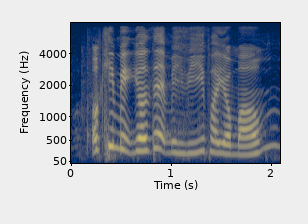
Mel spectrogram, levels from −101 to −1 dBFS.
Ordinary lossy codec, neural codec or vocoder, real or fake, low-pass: none; none; real; 7.2 kHz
